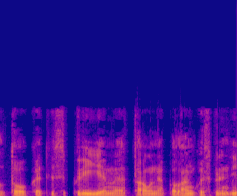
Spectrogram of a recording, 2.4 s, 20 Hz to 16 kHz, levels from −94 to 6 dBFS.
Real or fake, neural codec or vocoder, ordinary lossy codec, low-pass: real; none; AAC, 48 kbps; 7.2 kHz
